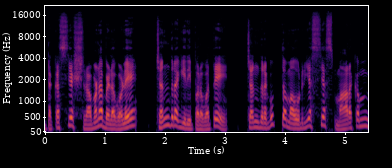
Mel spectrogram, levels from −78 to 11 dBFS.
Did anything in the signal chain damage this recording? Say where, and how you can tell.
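Yes, the codec stage left pre-echo in this speech. A short hiss rises just ahead of sharp onsets at 2.76 to 2.81 s, 3.32 to 3.38 s and 3.91 to 3.96 s, spreading about 54, 54 and 47 ms before each attack and softening it. The transform coder spread quantisation noise across the whole block, so the quiet moment before the attack was filled. Room reverb would trail after the attack, whereas this noise comes before it.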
